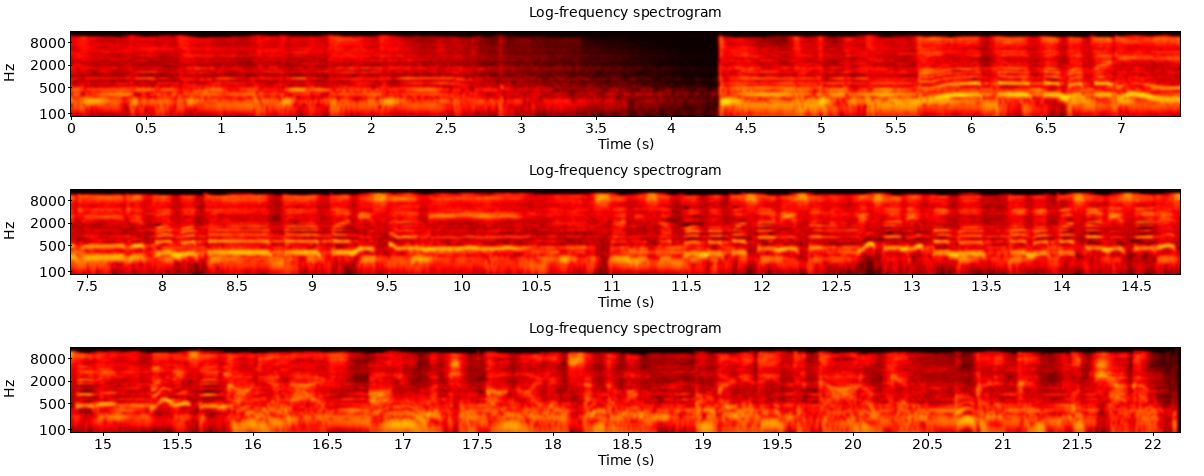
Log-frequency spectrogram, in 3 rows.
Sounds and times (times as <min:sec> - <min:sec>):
Speech: 0:15.8 - 0:22.1
Traditional music: 0:15.9 - 0:22.1.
